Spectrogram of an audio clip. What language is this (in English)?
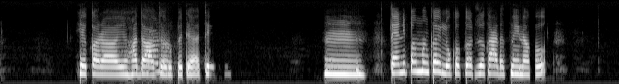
Marathi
